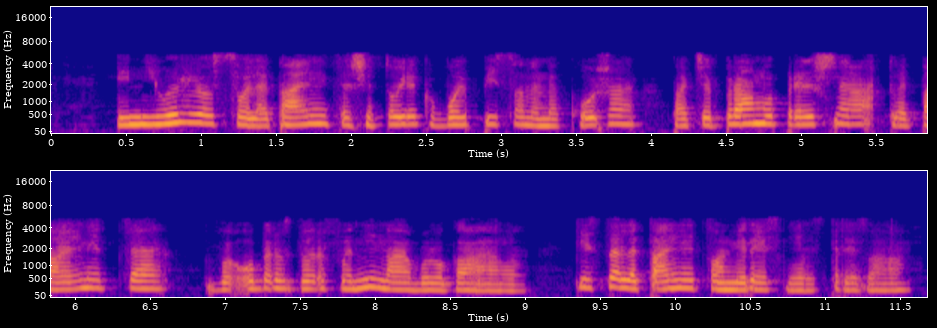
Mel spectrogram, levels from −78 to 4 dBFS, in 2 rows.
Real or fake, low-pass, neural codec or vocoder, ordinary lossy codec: fake; 5.4 kHz; codec, 16 kHz in and 24 kHz out, 0.6 kbps, FireRedTTS-2 codec; MP3, 32 kbps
